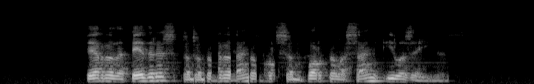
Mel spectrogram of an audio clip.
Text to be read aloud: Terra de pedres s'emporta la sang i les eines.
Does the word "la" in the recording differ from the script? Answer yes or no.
no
